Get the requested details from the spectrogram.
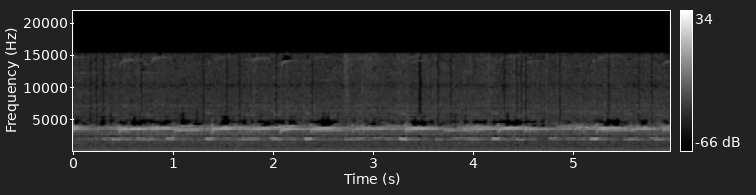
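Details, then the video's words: Frogs in full chorus: short whistled chirps recur roughly once per second over a continuous high shrill tone, with a low rumbling background. "Sandals Frogs"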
